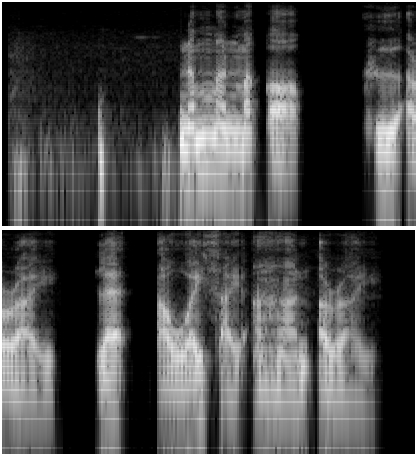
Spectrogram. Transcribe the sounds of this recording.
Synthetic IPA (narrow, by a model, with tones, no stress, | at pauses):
na˦˥mːa˧nmaː˧kɔː˨˩k̚ʰː | ɯː˧ʔa˧ɾa˧j | lɛ˦˥ʔʔa˧wːa˦˥jsa̰˩˦jʔaː˧ɦaː˩˦nʔa˧ɾa˧j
